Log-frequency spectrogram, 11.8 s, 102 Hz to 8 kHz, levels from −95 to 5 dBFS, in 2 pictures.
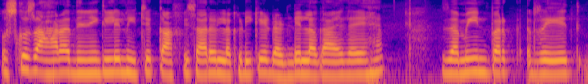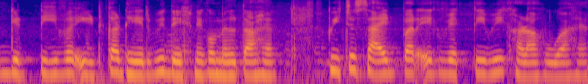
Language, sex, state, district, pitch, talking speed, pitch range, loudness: Hindi, female, Jharkhand, Jamtara, 180 Hz, 180 wpm, 170-185 Hz, -24 LUFS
